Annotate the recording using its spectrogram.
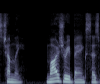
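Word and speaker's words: Cholmondeley: Ledger, for instance, is always pronounced as if written sillinger, commanderly as Chumley, Marjgery Banks as Marchbanks, and the illustrious name of Caendish was for centuries familiarly pronounced Cand.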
